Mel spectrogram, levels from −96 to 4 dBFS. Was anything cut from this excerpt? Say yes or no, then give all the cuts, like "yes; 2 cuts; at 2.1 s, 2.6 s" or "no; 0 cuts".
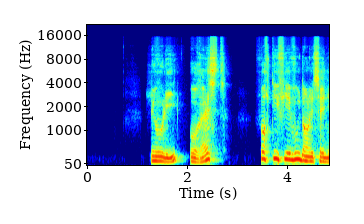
no; 0 cuts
